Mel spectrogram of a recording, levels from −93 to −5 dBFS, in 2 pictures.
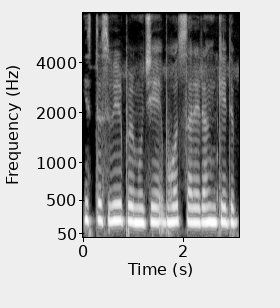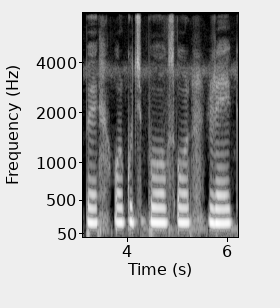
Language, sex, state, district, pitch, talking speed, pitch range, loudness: Hindi, female, Arunachal Pradesh, Papum Pare, 200 Hz, 145 wpm, 195-210 Hz, -12 LUFS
